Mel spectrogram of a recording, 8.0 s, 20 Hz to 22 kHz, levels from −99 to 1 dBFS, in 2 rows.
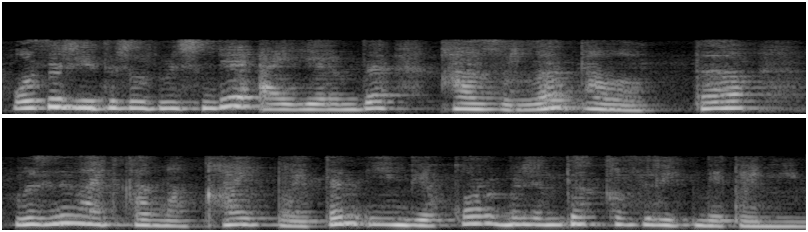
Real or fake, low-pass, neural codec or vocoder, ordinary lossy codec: fake; 5.4 kHz; codec, 32 kHz, 1.9 kbps, SNAC; none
